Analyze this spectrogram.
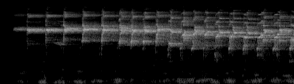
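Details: Male lovebird in breeding condition, recorded on a Redmi 9C phone: a sudden onset of dense, high, rapid chattering that runs without pause, shrill buzzy notes pulsing several times a second.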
